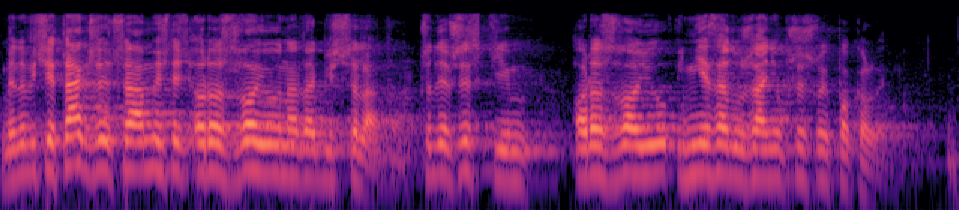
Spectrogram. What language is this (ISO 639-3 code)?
pol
